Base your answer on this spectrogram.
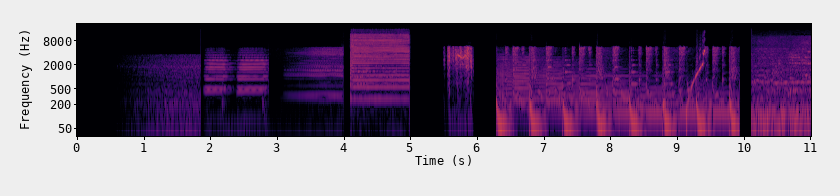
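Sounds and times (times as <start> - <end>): loud steady horn blast: 1.9 - 5.0
vehicle horn honking: 1.9 - 5.0.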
